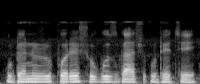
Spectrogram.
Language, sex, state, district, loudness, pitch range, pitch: Bengali, male, Tripura, South Tripura, -13 LUFS, 115-130 Hz, 125 Hz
